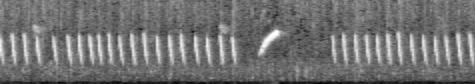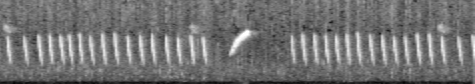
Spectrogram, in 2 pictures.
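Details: Konin song meant for tutoring other songbirds, taken from a genuine konin: long trains of quick, bright, high chips in steady rhythm, each train ending in a rising whistled slur, repeating about every four to five seconds over quiet background hiss.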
